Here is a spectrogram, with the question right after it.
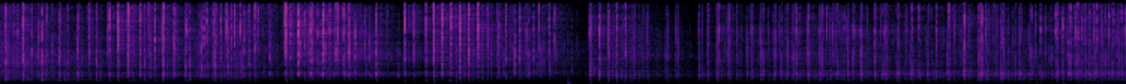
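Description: Fingernails rapidly tap and scratch a small square black plastic nursery pot filled with soil and a string-of-pearls plant. The result is a quiet, dense stream of crisp, bright clicks and scratchy crackles with very short, dry decays. The sound softens briefly around the middle before picking back up.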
